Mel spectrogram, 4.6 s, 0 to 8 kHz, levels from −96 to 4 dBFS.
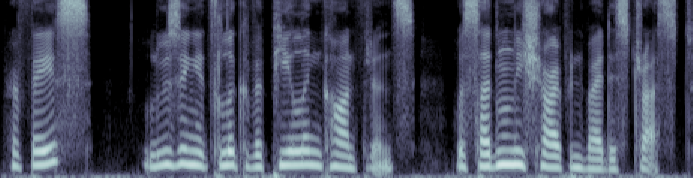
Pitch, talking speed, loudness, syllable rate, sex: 205 Hz, 170 wpm, -19 LUFS, 6.1 syllables/s, female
